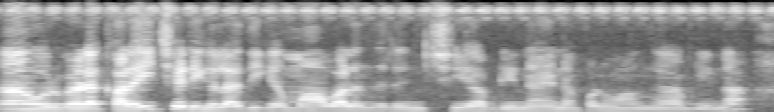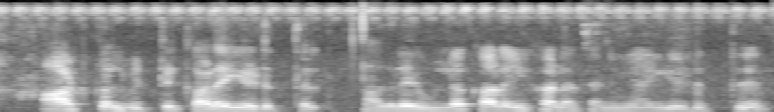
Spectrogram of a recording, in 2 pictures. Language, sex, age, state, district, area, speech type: Tamil, female, 60+, Tamil Nadu, Mayiladuthurai, rural, spontaneous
